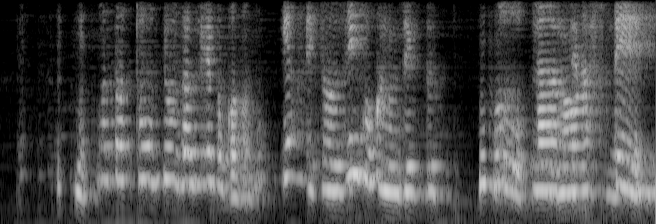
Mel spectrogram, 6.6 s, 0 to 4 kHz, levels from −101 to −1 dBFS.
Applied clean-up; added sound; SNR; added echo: neural mask model DeepFilterNet 3.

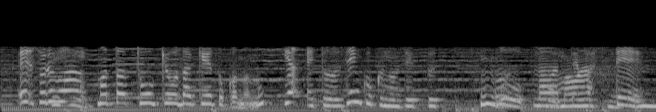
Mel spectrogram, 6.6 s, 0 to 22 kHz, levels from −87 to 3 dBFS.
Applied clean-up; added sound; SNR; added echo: none; none; none; none.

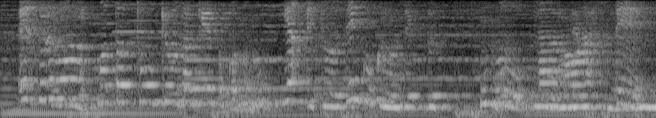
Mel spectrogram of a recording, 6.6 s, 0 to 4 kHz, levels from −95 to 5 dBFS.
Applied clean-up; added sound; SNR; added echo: none; Acoustic guitar; 14 dB; reverberation time 1.0 s.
